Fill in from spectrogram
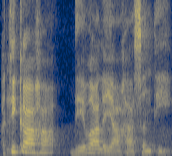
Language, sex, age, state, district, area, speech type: Sanskrit, male, 60+, Tamil Nadu, Mayiladuthurai, urban, spontaneous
